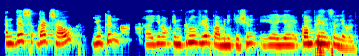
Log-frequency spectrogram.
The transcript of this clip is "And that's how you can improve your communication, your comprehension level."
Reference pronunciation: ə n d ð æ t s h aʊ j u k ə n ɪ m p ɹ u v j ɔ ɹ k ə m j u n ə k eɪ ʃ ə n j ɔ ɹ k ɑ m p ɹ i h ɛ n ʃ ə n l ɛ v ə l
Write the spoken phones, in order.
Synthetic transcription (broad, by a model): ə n d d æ t s h aʊ j u k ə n ɪ m p ɹ u v j ɔ ɹ k ə m j u n ə k eɪ ʃ ə n j ɔ ɹ k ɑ m p ɹ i h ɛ n s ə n l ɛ v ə l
